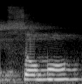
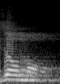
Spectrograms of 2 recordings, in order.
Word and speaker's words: zomo: de Aluminé, por ejemplo, el sonido que es Z, el sonido de la Z que pronuncian algunos, lo transforman en D. Entonces, por ejemplo, la palabra mujer, que se dice zomo en la mayor parte de donde están los mapuches, algunos le dicen domo en algunas zonas de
